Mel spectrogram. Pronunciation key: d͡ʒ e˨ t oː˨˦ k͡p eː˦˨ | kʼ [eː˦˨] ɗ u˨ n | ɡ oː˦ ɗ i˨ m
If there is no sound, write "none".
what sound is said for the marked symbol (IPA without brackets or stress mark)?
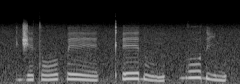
eː˦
